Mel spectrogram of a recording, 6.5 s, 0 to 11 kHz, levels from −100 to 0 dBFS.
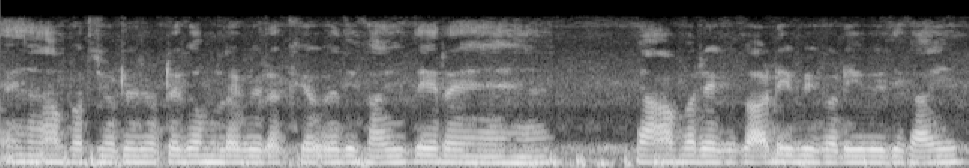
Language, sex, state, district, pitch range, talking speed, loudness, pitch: Hindi, male, Haryana, Rohtak, 125-130 Hz, 185 wpm, -14 LUFS, 125 Hz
